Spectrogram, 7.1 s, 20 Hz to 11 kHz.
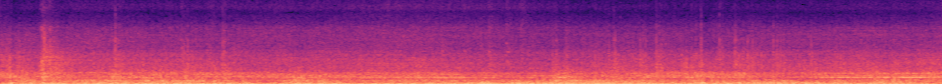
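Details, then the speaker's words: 1975 Chevy C10 Squarebody V8 on its first start after sitting 20 years, primed with a squirt of fuel. Deep, steady low rumble with no knocks or misses; it fired and idles fine. "That sounds good. So, what do you think? That was awesome. Good old girl. Fired up and she idled a little bit."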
